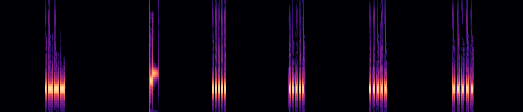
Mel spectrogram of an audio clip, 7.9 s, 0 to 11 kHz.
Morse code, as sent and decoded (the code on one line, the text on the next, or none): .--- / ..... ..... ..... .....
J 5555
